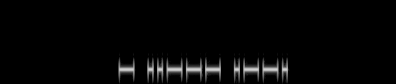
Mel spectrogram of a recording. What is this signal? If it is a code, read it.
Morse code, heard as a keyed tone, about 25 wpm, 700 Hz. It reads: T2P
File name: Three Letter-Number Combinations - 25wpm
